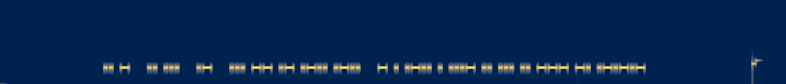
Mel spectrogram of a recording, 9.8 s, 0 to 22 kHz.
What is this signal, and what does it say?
Morse code, heard as a keyed tone, about 36 wpm, 700 Hz. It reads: IT IS A SMALL TELEVISION.
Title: Sentences from Top 1000 Words - Review Part 4 - 35wpm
